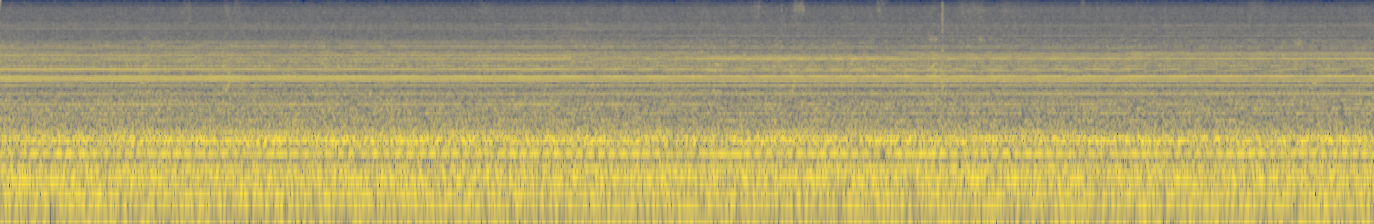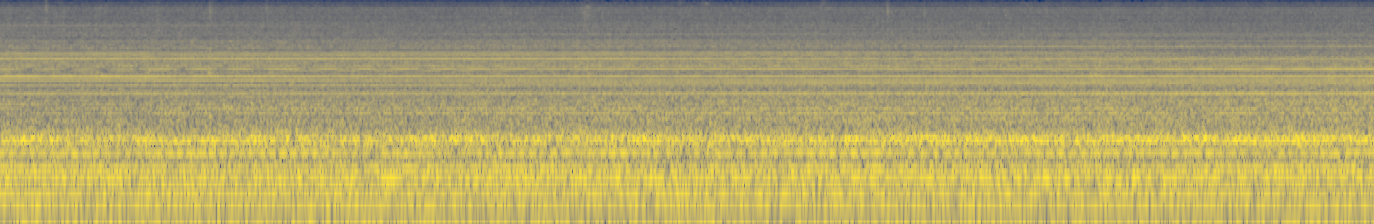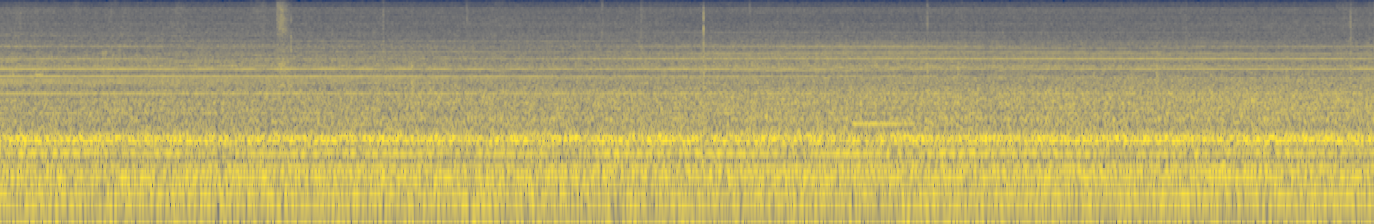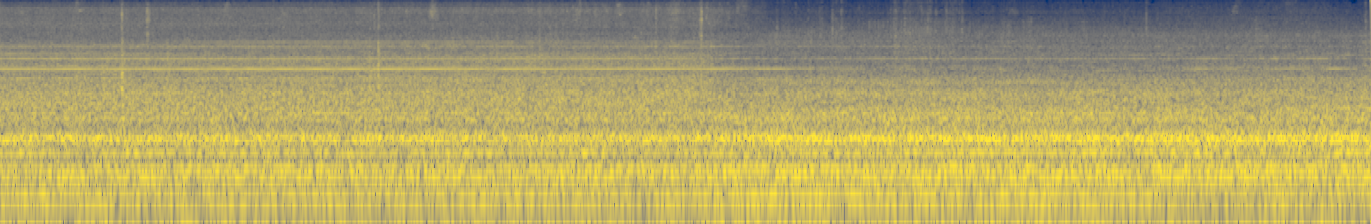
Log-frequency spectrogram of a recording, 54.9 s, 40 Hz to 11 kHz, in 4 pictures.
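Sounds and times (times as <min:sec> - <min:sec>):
high whine of fan tones: 0:00.0 - 0:54.9
jet engine cabin roar: 0:00.0 - 0:54.9.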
